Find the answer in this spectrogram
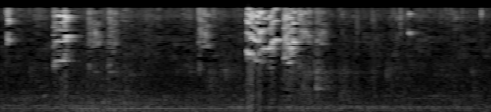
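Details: A three-month-old lovebird doing ngekek straight after waking: a few isolated high squeaky chirps, then a half-second burst of fast, harsh chatter in the middle, tapering into faint scattered chirps.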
